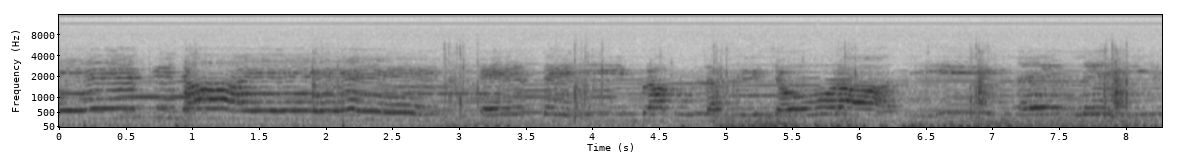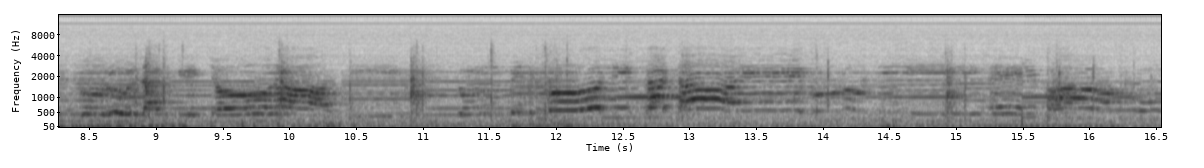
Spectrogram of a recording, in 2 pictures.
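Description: Devotional song (bhajan): a man's voice singing a sliding melody in long phrases, with instrumental accompaniment and regular percussion strikes.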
